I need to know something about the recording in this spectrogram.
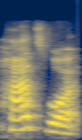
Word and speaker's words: patois: so first of all tatwa is spelled p-a-t-o-i-s okay so right away that's a french word so patwa is a mixture of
